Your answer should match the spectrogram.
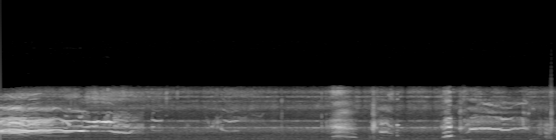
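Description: High-pitched, wheezy squealing laughter for about two seconds, then a couple of short vocal sounds and a thin high-pitched note near the end.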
